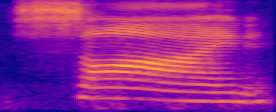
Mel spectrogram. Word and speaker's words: sign: So if you see a word like sign, GN, like design, GN, G is not pronounced.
